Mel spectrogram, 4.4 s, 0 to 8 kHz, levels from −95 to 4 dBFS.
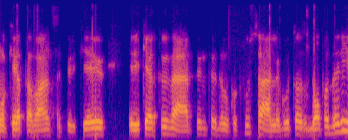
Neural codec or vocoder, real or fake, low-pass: vocoder, 44.1 kHz, 128 mel bands every 256 samples, BigVGAN v2; fake; 7.2 kHz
